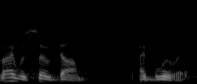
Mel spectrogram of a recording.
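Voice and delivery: quiet regret. Retold or imitated. Retells the grown man's regret.

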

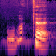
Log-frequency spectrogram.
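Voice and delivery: low, soft, half-asleep mumble; groggy waking mumble. Retold or imitated. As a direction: mumble it just woken up. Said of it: "rubbing the sleep out of his eyes".

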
